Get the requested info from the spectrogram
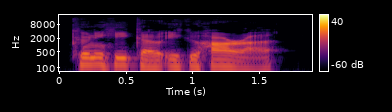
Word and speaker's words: Kunihiko Ikuhara: So Kunihiko Ikuhara, his most recent TV show, Yorikuma Arashi, is basically all about...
